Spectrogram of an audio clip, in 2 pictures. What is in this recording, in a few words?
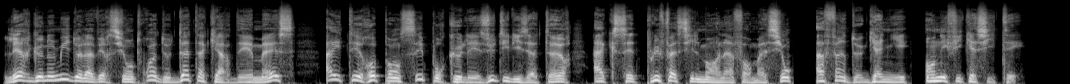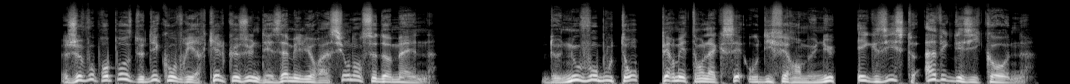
Corporate Normal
